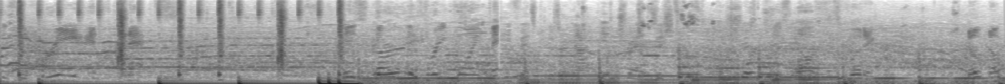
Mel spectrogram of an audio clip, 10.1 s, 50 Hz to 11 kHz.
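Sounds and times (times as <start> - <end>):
arena music: 0.0 - 10.0.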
